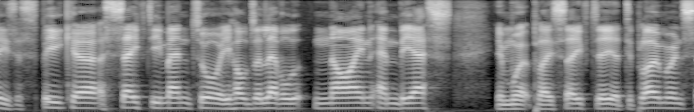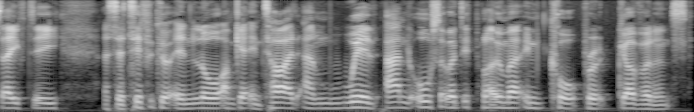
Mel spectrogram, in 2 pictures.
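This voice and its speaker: A man's voice: medium pitch, flat delivery, normal speed, a little mellow, clear, resonant tone. A man with a Brummie accent hosting a podcast in a chatty, informal, self-deprecating way. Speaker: podcast host.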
